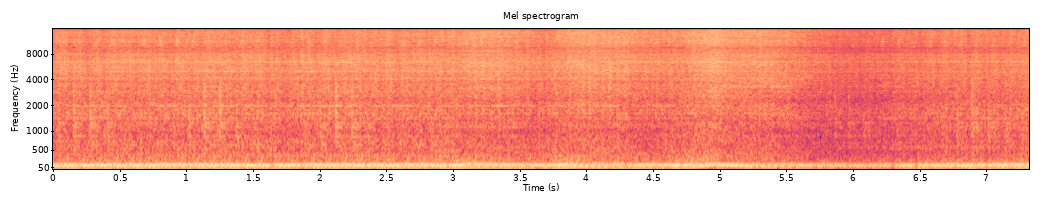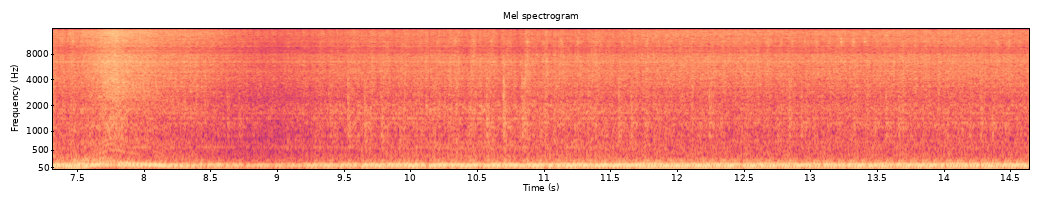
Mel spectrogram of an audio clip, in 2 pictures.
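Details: 1981 Suzuki GS650G four-cylinder motorcycle idles and revs with a steady deep beat and a faint tapping underneath; engine knock of unknown origin.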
